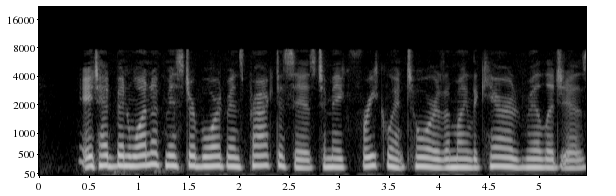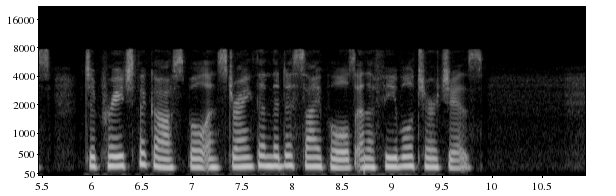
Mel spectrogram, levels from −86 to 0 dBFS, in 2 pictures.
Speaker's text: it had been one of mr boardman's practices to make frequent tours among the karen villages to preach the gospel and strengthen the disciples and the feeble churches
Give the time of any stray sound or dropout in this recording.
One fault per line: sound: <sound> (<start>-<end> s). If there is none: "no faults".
no faults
